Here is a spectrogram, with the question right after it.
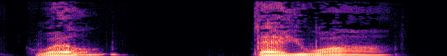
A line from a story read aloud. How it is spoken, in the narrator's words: Harry said quietly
